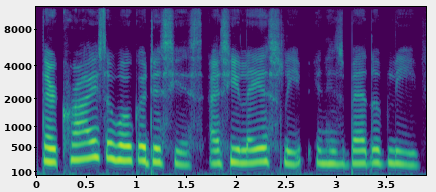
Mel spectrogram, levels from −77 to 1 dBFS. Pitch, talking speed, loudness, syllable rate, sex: 235 Hz, 200 wpm, -17 LUFS, 5.2 syllables/s, female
